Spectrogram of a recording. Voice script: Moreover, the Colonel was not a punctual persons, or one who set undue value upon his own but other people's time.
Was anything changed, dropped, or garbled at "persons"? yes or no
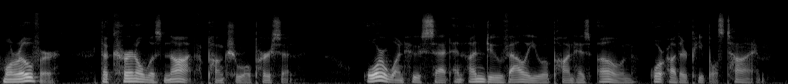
yes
